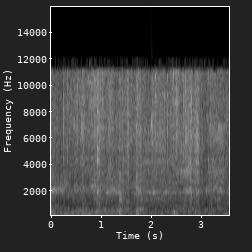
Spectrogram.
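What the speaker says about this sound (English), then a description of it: "You got the birds here eating whatever they can eat." Soft pigeon-like cooing sounds come through a busy outdoor din in a Nairobi slum, with people talking nearby.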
